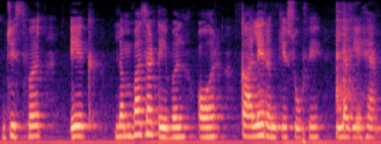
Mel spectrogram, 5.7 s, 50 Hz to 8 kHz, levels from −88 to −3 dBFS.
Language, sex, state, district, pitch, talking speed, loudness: Hindi, female, Chandigarh, Chandigarh, 200 Hz, 135 wpm, -16 LUFS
